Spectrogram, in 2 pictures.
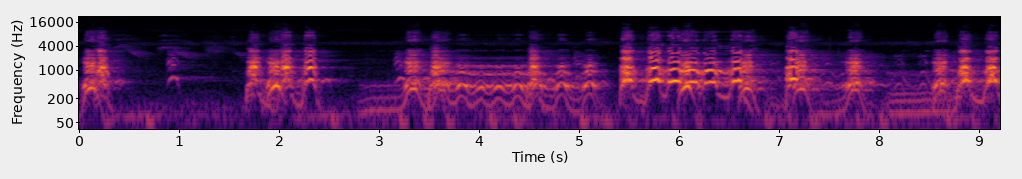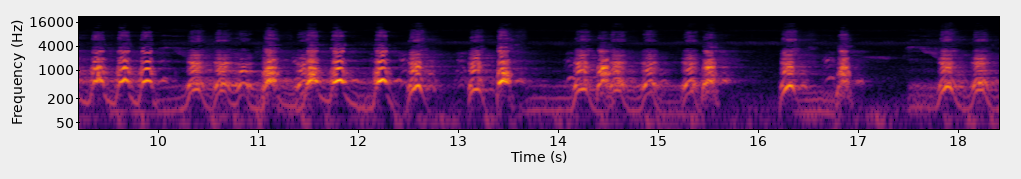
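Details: Barking dog beside a road, near-continuous series of loud, harmonic barks and yips with brief breaks, bursts crowding together in quick runs across the whole recording.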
